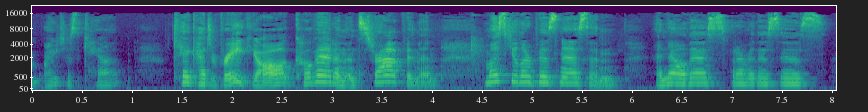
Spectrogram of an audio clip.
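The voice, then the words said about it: Slightly messed-up, sick-sounding voice. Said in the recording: “As you can hear, my voice is a little messed up. I got pretty sick there.”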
